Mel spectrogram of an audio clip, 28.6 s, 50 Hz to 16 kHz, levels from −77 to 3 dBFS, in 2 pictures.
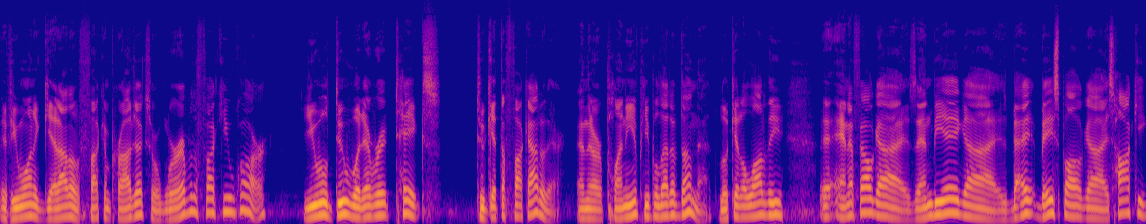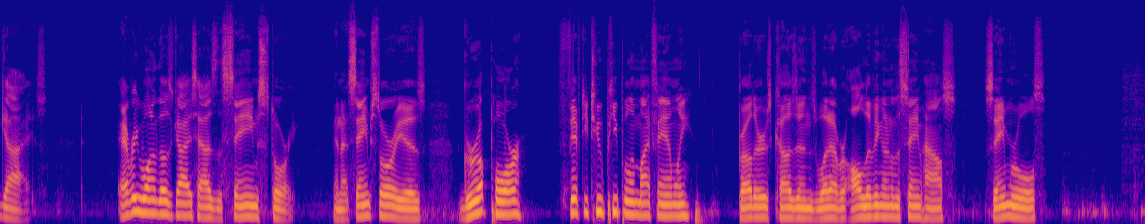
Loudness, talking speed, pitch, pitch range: -21 LUFS, 180 wpm, 140 Hz, 125-175 Hz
